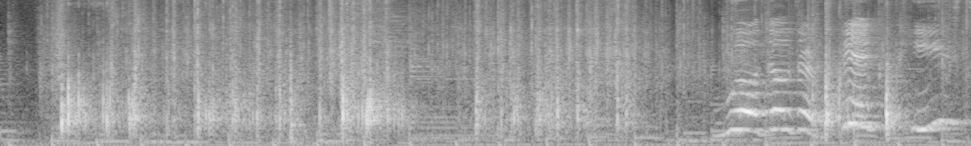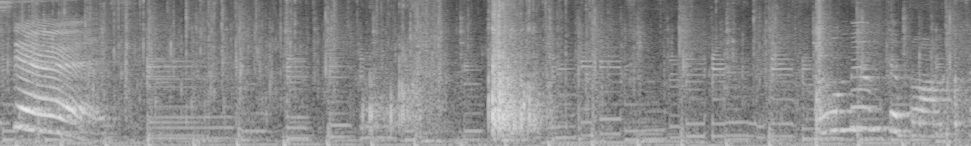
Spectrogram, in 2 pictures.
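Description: A plastic bag of cardboard jigsaw puzzle pieces crinkling as the pieces are tipped out and clatter onto a table for the first few seconds, then pieces being shuffled, with a single thunk later on. Background music plays throughout.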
